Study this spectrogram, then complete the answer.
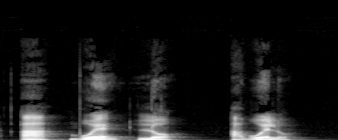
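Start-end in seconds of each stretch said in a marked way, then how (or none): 0.2-1.9 very slow, each syllable stretched out. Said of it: "La tilde se coloca siempre en la vocal abierta".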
